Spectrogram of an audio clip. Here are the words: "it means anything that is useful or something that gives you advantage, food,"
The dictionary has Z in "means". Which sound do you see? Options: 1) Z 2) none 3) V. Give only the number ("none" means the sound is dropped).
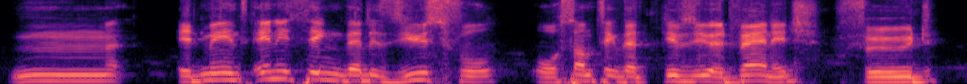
1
